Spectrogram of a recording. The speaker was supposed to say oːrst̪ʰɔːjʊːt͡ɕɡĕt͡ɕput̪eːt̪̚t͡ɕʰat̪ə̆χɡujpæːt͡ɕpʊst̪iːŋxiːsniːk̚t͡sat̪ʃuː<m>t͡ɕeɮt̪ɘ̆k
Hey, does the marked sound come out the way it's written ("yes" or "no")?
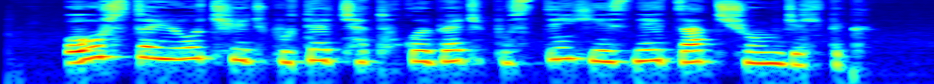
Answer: yes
